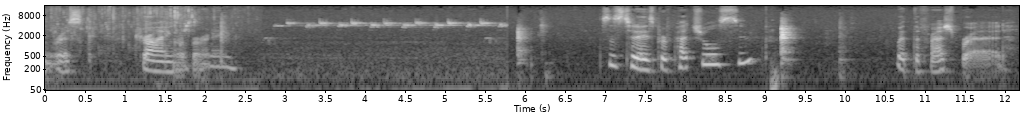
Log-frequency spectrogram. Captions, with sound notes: risk drying or burning. [birds chirping] This is today's perpetual stew with the fresh bread.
